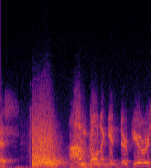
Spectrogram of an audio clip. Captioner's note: gun firing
